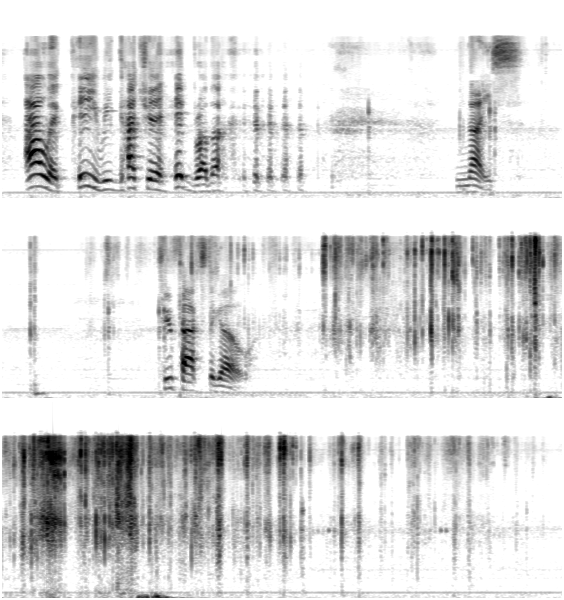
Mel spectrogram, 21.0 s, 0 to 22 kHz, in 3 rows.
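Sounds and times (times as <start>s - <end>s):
cards clicking and rustling: 8.2s - 20.8s
wrapper tearing and crinkling: 9.3s - 20.8s.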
